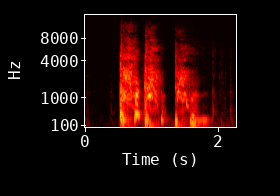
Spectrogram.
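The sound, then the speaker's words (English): A close, harsh fit of coughing: about four rough, chesty coughs in two quick pairs, loud and raspy, with a short pause between them and no talking. “Talk over me coughing, Jesus.”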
